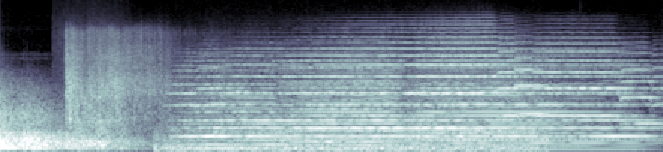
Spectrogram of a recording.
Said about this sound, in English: So there's a big explosion, and you don't really see what happens to Schubert, but you expect that he somehow saves himself and gets out of there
